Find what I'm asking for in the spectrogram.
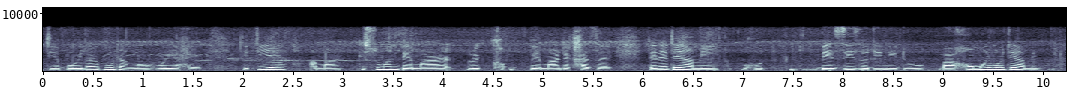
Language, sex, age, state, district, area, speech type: Assamese, female, 45-60, Assam, Dibrugarh, rural, spontaneous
